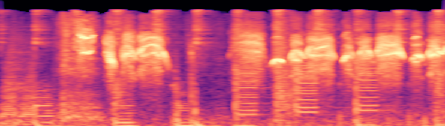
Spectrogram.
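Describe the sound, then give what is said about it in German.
A person whistles a high, thin imitation of a goldcrest's closing song flourish in quick, repeated bursts of twittering notes, clear, with a voice talking briefly in between. “Dann sagen wir mal, herzlichen Dank für heute und Sie verabschieden sich wahrscheinlich mit dem Schlussschnörkel eines Wintergoldhähnchens, oder?”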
